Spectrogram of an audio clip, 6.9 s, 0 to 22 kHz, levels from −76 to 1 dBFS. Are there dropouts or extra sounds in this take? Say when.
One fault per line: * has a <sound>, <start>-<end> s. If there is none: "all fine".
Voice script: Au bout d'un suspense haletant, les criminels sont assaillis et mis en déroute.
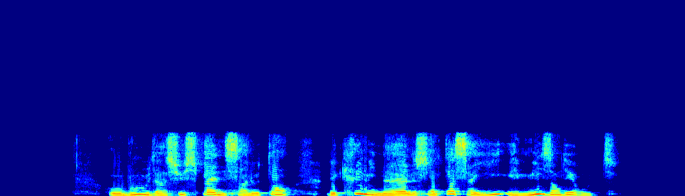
all fine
